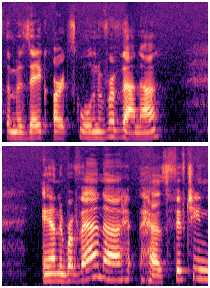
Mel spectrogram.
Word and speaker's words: Ravenna: i found the class in Ravenna which I used to call Raveena before I know how to pronounce it and it was an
